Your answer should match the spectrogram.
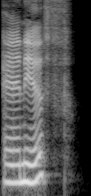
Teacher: ao invés de cantar and if, ele preferiu juntar pelo N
